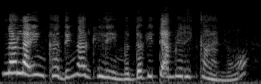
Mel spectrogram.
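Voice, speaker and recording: A woman's voice: extremely high pitch, very animated, fairly quick, fairly bright tone, a little hiss or hum, exaggerated voice. A woman playing an eager, lovestruck young daughter in a serial drama. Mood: anxious, pleading.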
